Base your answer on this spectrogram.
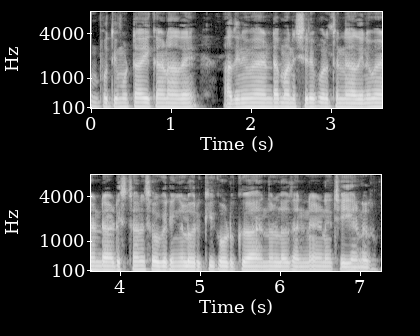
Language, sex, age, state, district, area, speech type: Malayalam, male, 18-30, Kerala, Wayanad, rural, spontaneous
